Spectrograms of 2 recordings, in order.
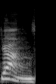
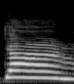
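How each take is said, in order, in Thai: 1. ออกเสียงด้วยเสียงโทธรรมดา 2. ออกเสียงด้วยเสียงโทพิเศษ (1) "จ้างเสียงโทนะครับ" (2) "จ้างเสียงโทพิเศษนะครับ"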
